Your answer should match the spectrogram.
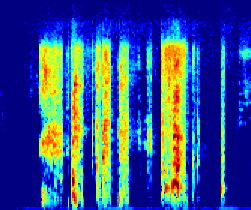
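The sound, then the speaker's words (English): A female dog, fed Alpo dog food, whimpers in a series of short, uneven yelping bursts, about seven or eight, moderately loud, with brief pauses between them. “I fucking feed her Alpo dog food.”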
